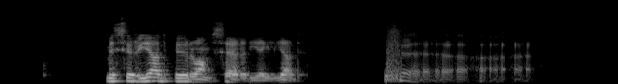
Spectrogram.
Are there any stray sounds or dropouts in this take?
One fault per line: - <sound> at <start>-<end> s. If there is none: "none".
- laugh at 3.8-5.4 s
